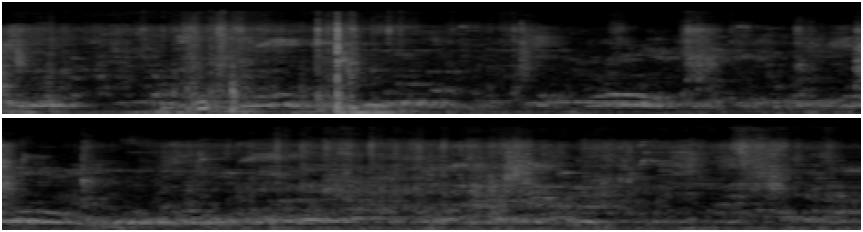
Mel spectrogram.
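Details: Several domestic pigeons awaiting sale coo continuously in low, wavering phrases, with clicks and wing or cage noises in a small room.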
